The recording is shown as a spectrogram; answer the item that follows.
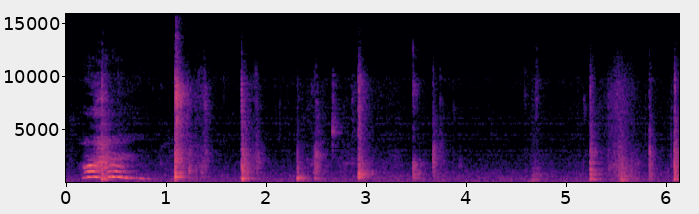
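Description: A short voice near the start, then a string of sharp, irregular clicks about every half second to second over quiet room tone.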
